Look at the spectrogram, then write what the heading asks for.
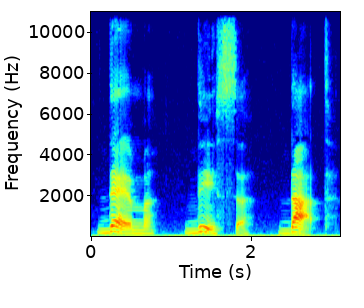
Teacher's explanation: what happens in those cases is the th will become d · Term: turning the TH sounds into plosives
